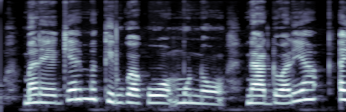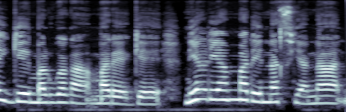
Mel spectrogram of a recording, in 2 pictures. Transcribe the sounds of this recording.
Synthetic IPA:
maɾɛɡɛmatiɾuɣaɣwɔmonɔnaːdoaɾeaːiɡemaɾuɣaɣamaɾɛɡɛneaɾeamaɾenasiana

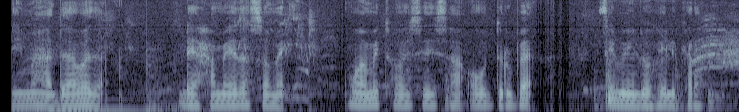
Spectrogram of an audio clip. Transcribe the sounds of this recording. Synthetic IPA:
qiːmɐɦɐd̪aːwɐðɐ̰ | ɖɛːħɑmɛːðɐsɔmɛ | wɑːmɪd̪hɔːjsɛjsɐ̰ʔɔːd̪ʊrbɐ | sɪwɛjnlɔːɦɛlɪkʰɐɾɐ

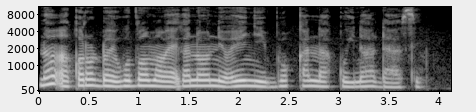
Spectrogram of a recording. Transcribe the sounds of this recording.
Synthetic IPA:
nɔʔa̰kɔɾɔdɔeɣovɔmawɛɣanɔnɪɔeɲebokanakoinadasi

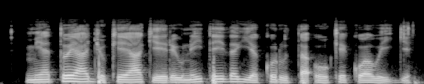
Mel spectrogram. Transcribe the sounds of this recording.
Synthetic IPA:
meatojad͡ʒokejakeɾeuneiteiðaɣiakoɾutaʔokekwaweiɡe

